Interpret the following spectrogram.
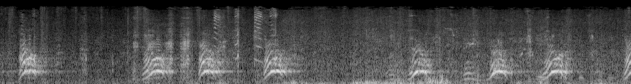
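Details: Playful poodle puppies, among them the cream poodle Grant, give sharp, bending yips with rising-then-falling pitch, about eight across a few seconds and spaced unevenly, over a low background rumble.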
